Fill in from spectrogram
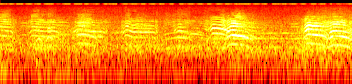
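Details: Gulls calling at a natural colony on an uninhabited West Sea island off Korea, field recording: a steady chorus of drawn-out, downward-bending nasal cries, roughly one per second, with softer birds calling behind.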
